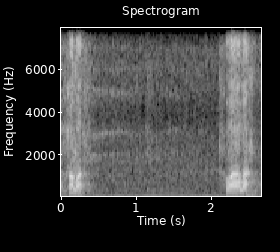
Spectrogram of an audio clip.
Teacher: عندهم اللام إذا كانت في كلمة فيها الخاء يفخمون اللام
